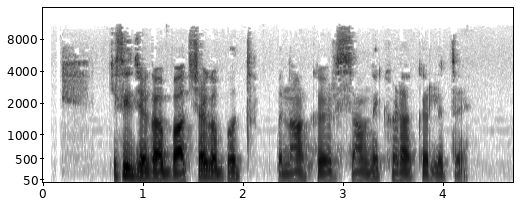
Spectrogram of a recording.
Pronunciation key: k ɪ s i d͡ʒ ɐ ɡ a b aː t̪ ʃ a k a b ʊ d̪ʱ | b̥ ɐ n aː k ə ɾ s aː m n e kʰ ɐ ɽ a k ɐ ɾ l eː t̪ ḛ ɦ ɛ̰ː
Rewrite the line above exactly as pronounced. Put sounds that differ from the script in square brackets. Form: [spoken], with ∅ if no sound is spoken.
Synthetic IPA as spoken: k ɪ s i d͡ʒ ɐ ɡ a b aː [d̪] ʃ a k a b ʊ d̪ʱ | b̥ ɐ n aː k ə ɾ s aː m n e kʰ ɐ ɽ a k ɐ ɾ l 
